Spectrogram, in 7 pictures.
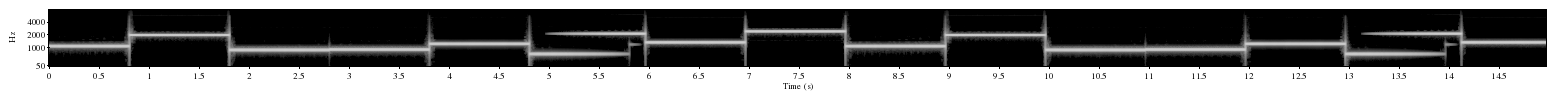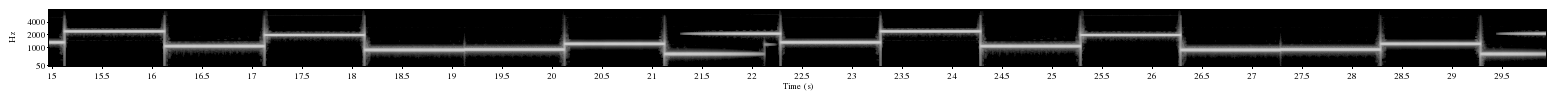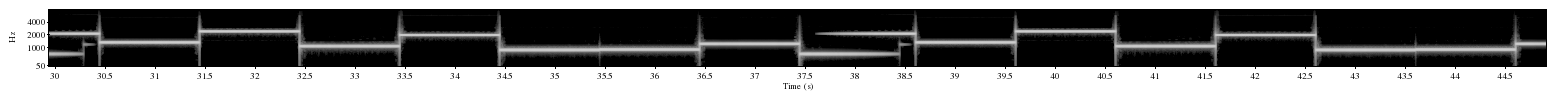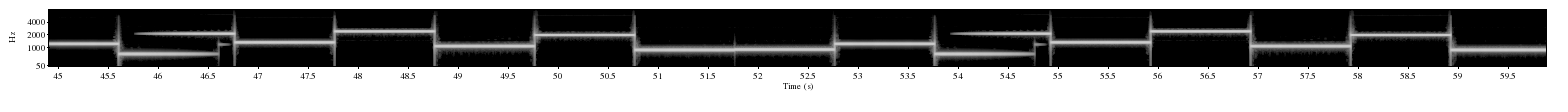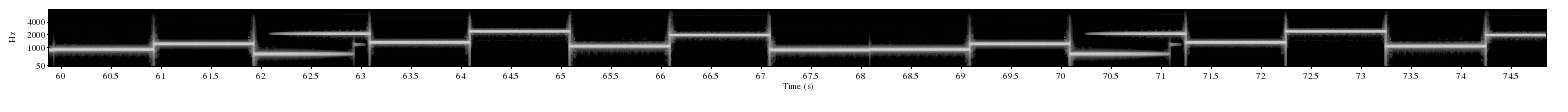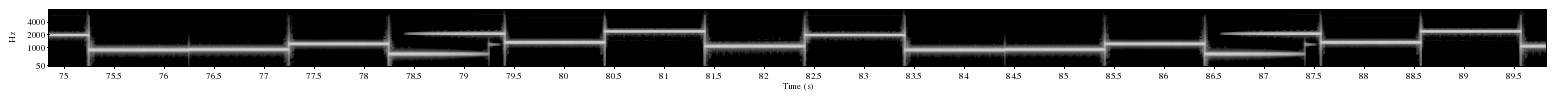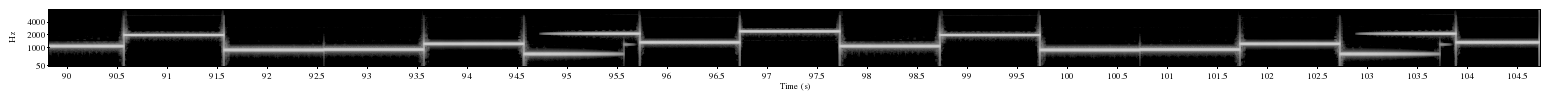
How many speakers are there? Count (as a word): zero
